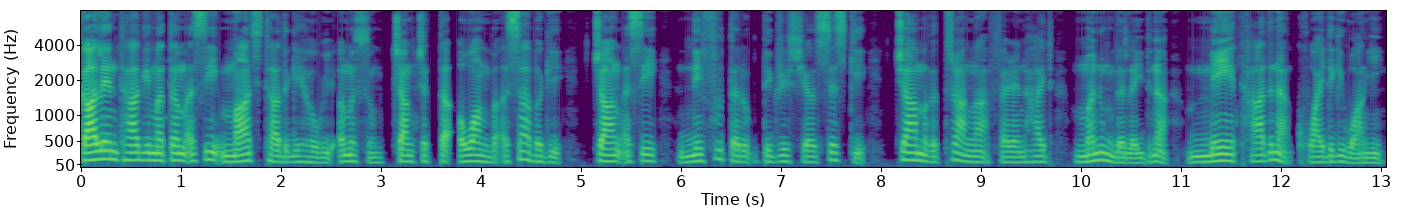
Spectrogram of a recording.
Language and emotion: Manipuri, neutral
